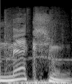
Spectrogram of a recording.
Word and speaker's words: NXIVM: NXIVM, pronunciado como Nexium, liderada por Kate Ranieri e pela própria Alison Mack.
